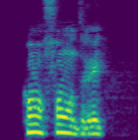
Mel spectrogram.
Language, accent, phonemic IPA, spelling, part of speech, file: French, Canada, /kɔ̃.fɔ̃.dʁe/, confondrai, verb, LL-Q150 (fra)-confondrai.wav
- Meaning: first-person singular future of confondre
